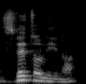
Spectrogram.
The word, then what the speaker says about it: Svitolina: Despite losing her quarterfinal to Elena Svitolina, let me get that pronunciation right, Svitolina.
